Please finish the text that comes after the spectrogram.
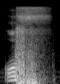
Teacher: ada Fa mati sukun harus dialirkan nafasnya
